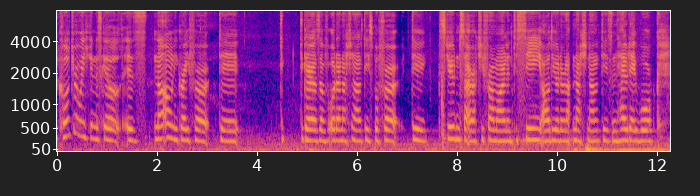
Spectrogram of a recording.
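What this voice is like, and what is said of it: Irish accent. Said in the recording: “I'm Irish ... No one could tell with that accent.”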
